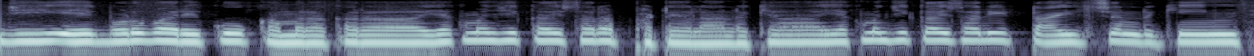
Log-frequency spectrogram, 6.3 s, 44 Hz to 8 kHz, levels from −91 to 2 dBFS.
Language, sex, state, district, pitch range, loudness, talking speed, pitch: Hindi, male, Uttarakhand, Uttarkashi, 155-185 Hz, -21 LUFS, 200 wpm, 170 Hz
